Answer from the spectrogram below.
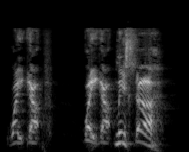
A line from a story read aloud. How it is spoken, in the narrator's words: he shouted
